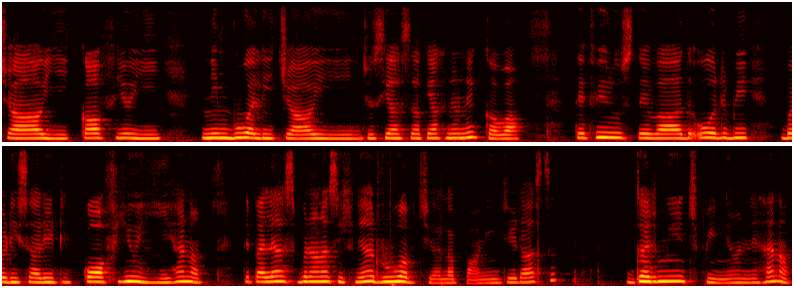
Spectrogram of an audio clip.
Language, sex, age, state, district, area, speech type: Dogri, female, 18-30, Jammu and Kashmir, Samba, urban, spontaneous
